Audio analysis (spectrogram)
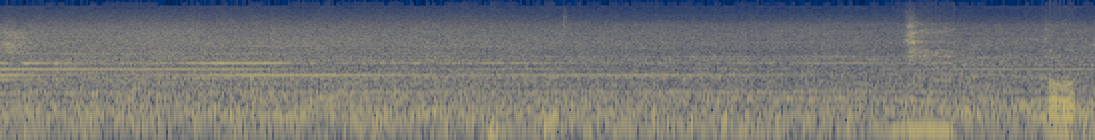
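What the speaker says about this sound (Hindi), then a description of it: "इस वक्त ट्रेन चल रही है, बड़ी स्पीड से जा रही है।" Train running at speed between Manchester Piccadilly and Liverpool Lime Street, heard from inside a coach as a steady dense rumble and hum with faint rattles, continuous and fairly loud, with no voices.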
